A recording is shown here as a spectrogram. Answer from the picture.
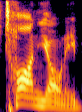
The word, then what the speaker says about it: Tognoni: So it's Tognoni, but he has been ubiquitously referred to as Chris Tognoni for so long that he's okay if people don't go with the correct Italian pronunciation, right. But it is Chris Tognoni, and yes.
